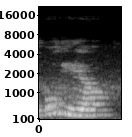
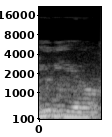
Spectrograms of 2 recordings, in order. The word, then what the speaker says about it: Udiel: So it's Udiel, not UDL, not Udiel, but Udiel.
